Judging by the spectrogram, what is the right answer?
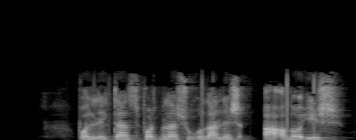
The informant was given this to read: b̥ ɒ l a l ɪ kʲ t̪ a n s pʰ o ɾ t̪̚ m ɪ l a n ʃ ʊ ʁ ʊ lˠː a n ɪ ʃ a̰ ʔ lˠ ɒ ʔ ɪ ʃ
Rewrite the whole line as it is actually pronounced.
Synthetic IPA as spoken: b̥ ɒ l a l ɪ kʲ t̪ a n s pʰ o ɾ t̪̚ b ɪ l a n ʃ ʊ ʁ ʊ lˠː a n ɪ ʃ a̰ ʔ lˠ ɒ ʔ ɪ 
